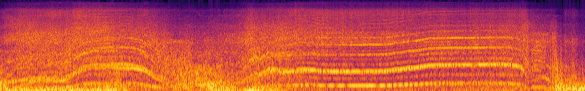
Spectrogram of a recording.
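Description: Small multirotor drone's electric motors whining, the pitch rising and falling with throttle. A climb and fall in the first few seconds is followed by a longer high whine that drops off sharply at the end, over a rushing of air.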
